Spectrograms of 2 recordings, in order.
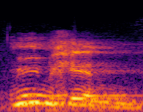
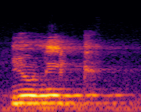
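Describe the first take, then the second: First: The name is said with German pronunciation. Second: The name is said with English pronunciation. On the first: "Y en alemán" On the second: "En inglés"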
